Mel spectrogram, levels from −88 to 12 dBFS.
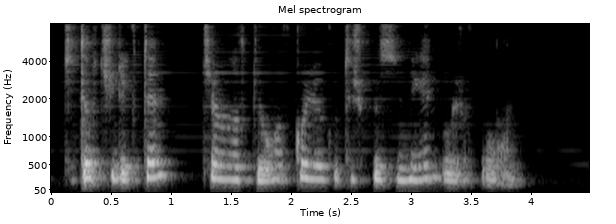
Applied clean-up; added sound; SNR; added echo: neural mask model DeepFilterNet 3.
